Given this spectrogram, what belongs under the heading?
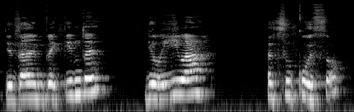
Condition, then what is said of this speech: Cerebral palsy. Yo puedo cambiar la manera de, de hablar sí puedo hacer ejercicio sí puedo hacer speech therapy pero nunca voy a hablar normal ya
